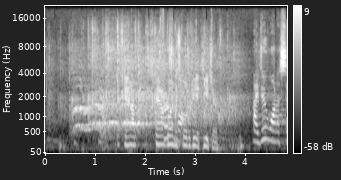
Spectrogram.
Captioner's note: applause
